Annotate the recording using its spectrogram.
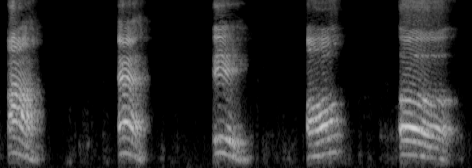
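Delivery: punched single short vowels; loud phonics drill of short vowels. Shown as a demonstration. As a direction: call out each short vowel firmly. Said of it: "vogais ... de sons curtos".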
